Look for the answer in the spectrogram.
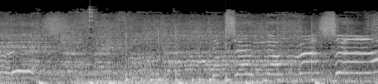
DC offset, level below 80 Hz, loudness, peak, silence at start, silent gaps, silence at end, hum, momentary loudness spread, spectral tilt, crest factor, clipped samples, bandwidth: under 0.1%; -20 dBFS; -12 LUFS; 0 dBFS; 0 s; none; 0 s; none; 4 LU; -3.5 dB/octave; 12 dB; under 0.1%; 15 kHz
